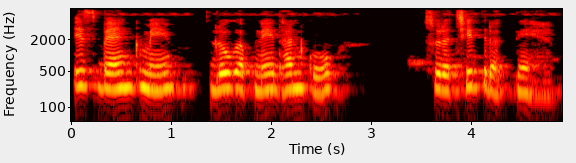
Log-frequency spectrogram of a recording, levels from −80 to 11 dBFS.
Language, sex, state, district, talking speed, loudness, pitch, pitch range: Hindi, female, Uttar Pradesh, Varanasi, 120 wpm, -22 LUFS, 225 Hz, 215-240 Hz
